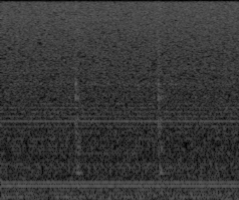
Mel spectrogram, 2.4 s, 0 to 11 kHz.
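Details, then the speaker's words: Fleetwood 660 record player being checked before repair, turntable running at 78 speed during a reject test; faint soft tick roughly every 0.8 seconds over amplifier hum, at the same point each turn of the changer mechanism, cause suspected. "let's see if it will reject now the clicking you can hear"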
